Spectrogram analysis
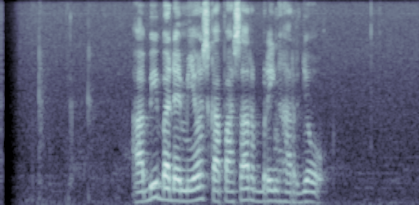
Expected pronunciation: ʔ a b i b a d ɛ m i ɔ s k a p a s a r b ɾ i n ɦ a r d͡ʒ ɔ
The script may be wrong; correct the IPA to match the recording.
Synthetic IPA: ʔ a b i b a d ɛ m i ɔ s k a p a s a r b ɾ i ŋ ɦ a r d͡ʒ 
